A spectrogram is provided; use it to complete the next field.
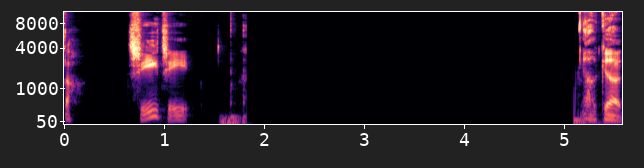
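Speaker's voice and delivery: choking while talking. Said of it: "I'm just choking on myself".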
